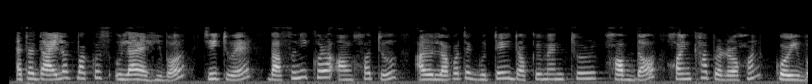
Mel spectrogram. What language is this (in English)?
Assamese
